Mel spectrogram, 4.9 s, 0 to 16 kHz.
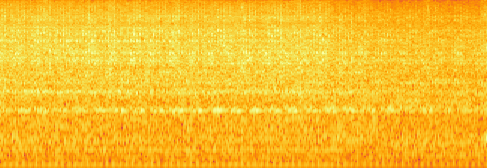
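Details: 2010 Buick LaCrosse V6 (LLT), warm idle after an oil-system chemical carbon-cleaning treatment, microphone in front of the engine: smooth, even idle with a steady quick pulse, no knocks or ticks; no audible difference noticed, sounds healthy.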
